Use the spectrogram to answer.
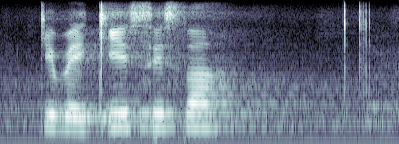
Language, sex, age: Northern Sotho, female, 18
